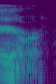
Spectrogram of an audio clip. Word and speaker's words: heir: 말하기를 this is the heir 이 H는 묵음입니다.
